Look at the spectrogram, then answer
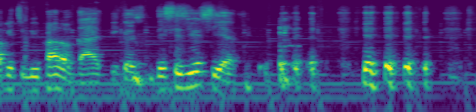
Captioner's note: laughs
